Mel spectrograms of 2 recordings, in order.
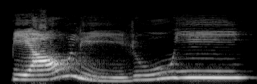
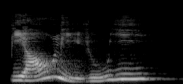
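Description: First: It is read slowly with very clear articulation. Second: It is read faster with expressive feeling.

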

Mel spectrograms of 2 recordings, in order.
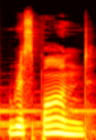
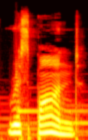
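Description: No difference in how they are said.

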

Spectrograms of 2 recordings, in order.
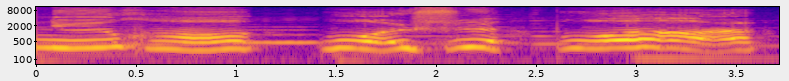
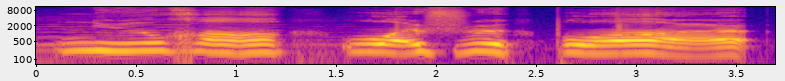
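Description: First: The voice is raised and very loud. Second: The voice is ordinary, at normal loudness.

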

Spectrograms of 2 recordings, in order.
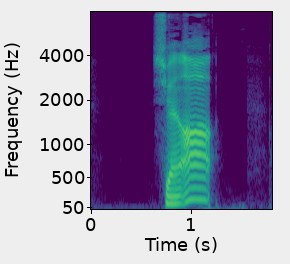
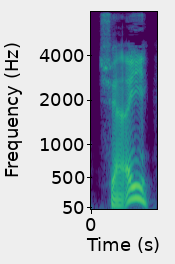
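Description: First: The letter is said as an open 'ah' sound. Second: The letter is said as an 'ay' sound. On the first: The speaker calls it wrong. "你这不是汉语拼音呢" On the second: The speaker calls it right. "以后选说A 啊"

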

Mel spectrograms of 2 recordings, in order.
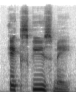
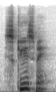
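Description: First: The first syllable is clearly heard. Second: The first syllable is almost dropped. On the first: "但是我们如果不着急慢慢说，依然能够听全这个音节" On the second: "那个ik 说的太快，顺着声音就飘走了"

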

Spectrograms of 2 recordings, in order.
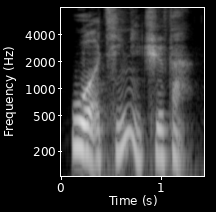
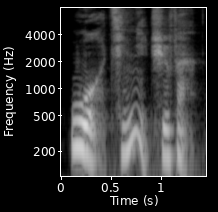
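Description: First: The word 我 carries the stress. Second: The same.

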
